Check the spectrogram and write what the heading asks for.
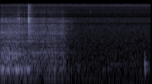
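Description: Handling noise as a small metal-plated motor unit is turned round on a workbench: a scraping rustle with a sharp click about half a second in, dying away after about a second.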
